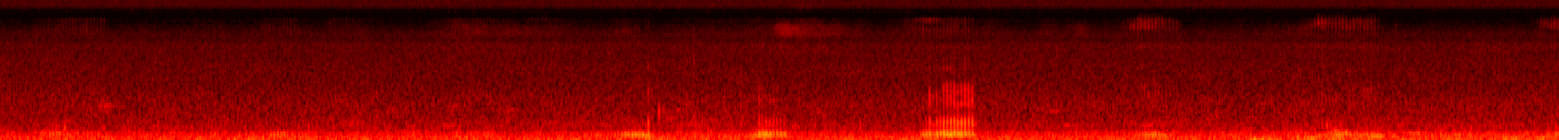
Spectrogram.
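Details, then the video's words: During her nightly pre-bedtime massage a pet cat keeps up a quiet, continuous low purr, swelling in a few gentle rhythmic pulses midway, otherwise calm and even. "You Massage, I Enjoy, Purr Purr"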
